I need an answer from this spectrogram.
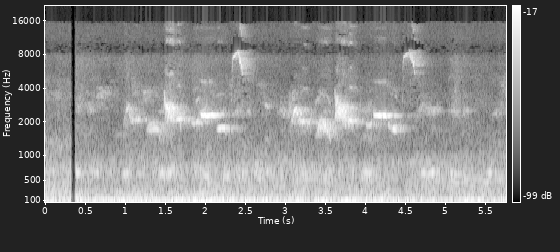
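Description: Birds chirping: a run of short, high calls, some sliding down in pitch, over a low, steady background rumble.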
